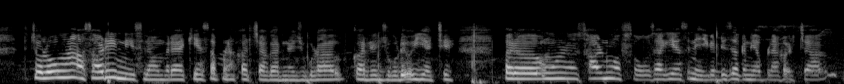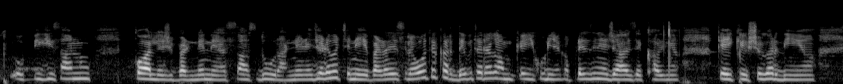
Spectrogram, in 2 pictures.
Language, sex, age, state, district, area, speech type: Dogri, female, 18-30, Jammu and Kashmir, Kathua, rural, spontaneous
